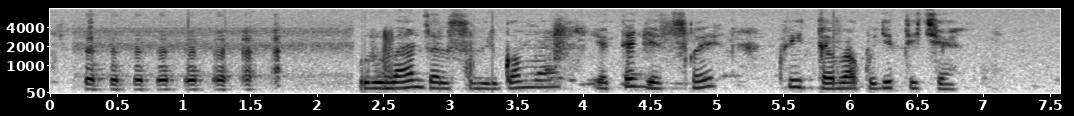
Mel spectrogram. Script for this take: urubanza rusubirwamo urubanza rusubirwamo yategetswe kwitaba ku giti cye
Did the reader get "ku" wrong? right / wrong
right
